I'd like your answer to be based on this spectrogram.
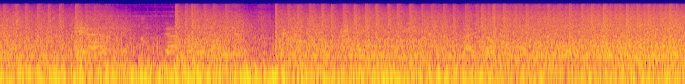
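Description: Dense, nonstop gunfire from a RenAlert multiplayer shooter match fills the whole stretch, rapid automatic bursts and overlapping shots layered into a loud, chaotic barrage with no let-up.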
